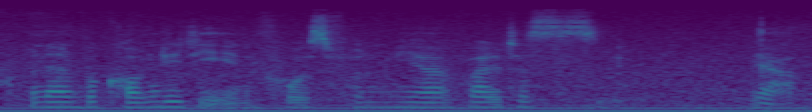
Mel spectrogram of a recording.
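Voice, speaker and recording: A woman talks at a fairly quick pace. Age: 40s. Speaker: psycho-oncology counselor. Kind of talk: interview.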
